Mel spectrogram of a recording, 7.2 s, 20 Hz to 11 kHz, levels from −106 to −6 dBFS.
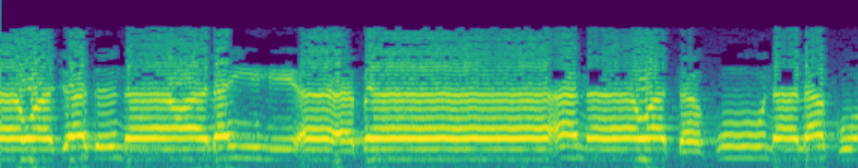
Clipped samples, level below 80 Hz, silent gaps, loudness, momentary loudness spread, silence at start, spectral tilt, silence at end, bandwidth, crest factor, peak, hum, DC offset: under 0.1%; -52 dBFS; none; -9 LUFS; 7 LU; 0 s; -3.5 dB/octave; 0 s; 6.4 kHz; 8 dB; 0 dBFS; none; under 0.1%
